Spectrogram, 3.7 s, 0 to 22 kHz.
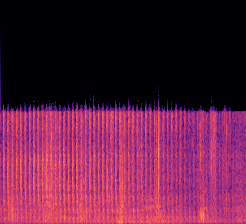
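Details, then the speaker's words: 1995 Dodge Ram 2500 V10, cold no-start: ASD and fuel pump relays chatter with rapid dry clicking about four per second, engine off; 8V reference unclean, intermittent 12V sense signal, maintenance light flickering; cause not yet found. "We'll put the relays back in here. Man, they are chattering away. ASD and fuel pump relay."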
